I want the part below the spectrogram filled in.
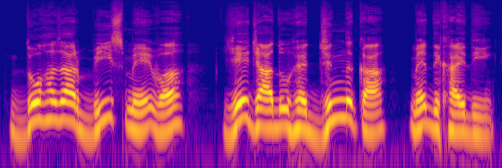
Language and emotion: Hindi, neutral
